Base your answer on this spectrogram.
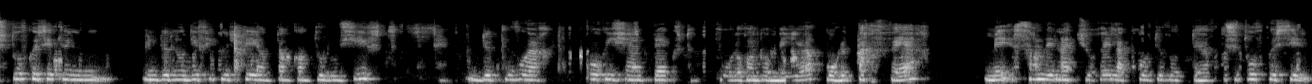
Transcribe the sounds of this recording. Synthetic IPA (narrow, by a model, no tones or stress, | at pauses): ʒə̥t̪χuvkəsɛt̪yn | ynd̪ənod̪ifikʲylt̪eɑ̃t̪ɑ̃kɑ̃t̪ɔlɔʒist̪ | d̪əpuvwaʁkɔʁiʒeɛ̃t̪ɛkst̪puʁləʁɑ̃d̪ʁəmejœʁpuʁləpaʁfɛːʁ | mɛsɑ̃blenat̪yʁelapχɔvd̪əlot̪œːʁʒ̥ət̪χuvkəsɛ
